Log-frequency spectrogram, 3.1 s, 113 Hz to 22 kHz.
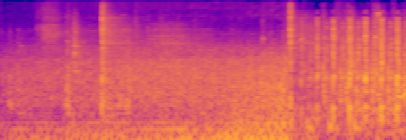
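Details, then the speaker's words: Early-1900s single-cylinder drag saw engine started on starting fluid after spark and compression confirmed: ragged, uneven low thumping, firing irregularly but lighting and running; carburetor needs work. "This thing lit, it runs, it will run impeccably. The carburetor, it needs a little bit of love."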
